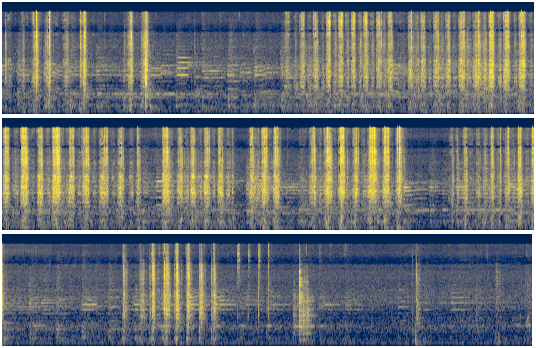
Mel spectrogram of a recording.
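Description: A resinous fatwood stick scraped with a flat blade, several quick rasping strokes a second in long runs with short pauses, throwing off shavings and dust. The strokes thin out and stop near the end.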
